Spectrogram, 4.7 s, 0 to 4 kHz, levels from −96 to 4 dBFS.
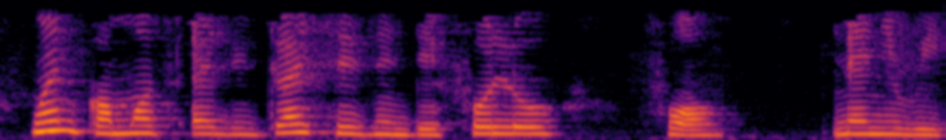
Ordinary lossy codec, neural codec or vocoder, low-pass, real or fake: MP3, 24 kbps; none; 3.6 kHz; real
